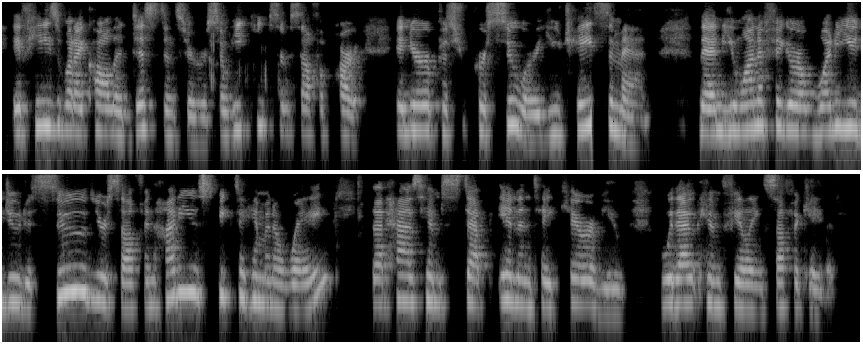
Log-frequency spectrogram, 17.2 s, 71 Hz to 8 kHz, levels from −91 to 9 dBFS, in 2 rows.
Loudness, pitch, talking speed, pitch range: -27 LUFS, 210 Hz, 200 wpm, 195-235 Hz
